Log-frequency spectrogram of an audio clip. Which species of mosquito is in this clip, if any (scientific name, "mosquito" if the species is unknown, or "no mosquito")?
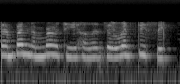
no mosquito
